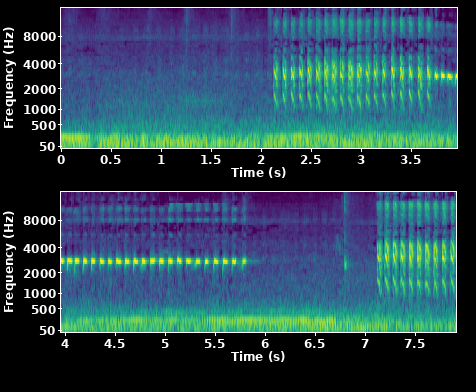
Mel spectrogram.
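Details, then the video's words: Ashy drongo song used as songbird training material: quiet low hum, then a buzzy rapid rattle that smooths into a clean, steady high trill, a pause, and another harsh rattle at the end. "materi masteran burung srigunting abu - abu"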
